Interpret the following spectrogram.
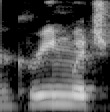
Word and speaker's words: Greenwich: where they harass tourists who ask them where Greenwich Village is it is pronounced Greenwich Village if you are not familiar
